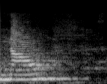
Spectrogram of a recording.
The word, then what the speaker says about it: know: What is the meaning of now? K-N-O-W. In this, K is silent, so we actually pronounce this word as now.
